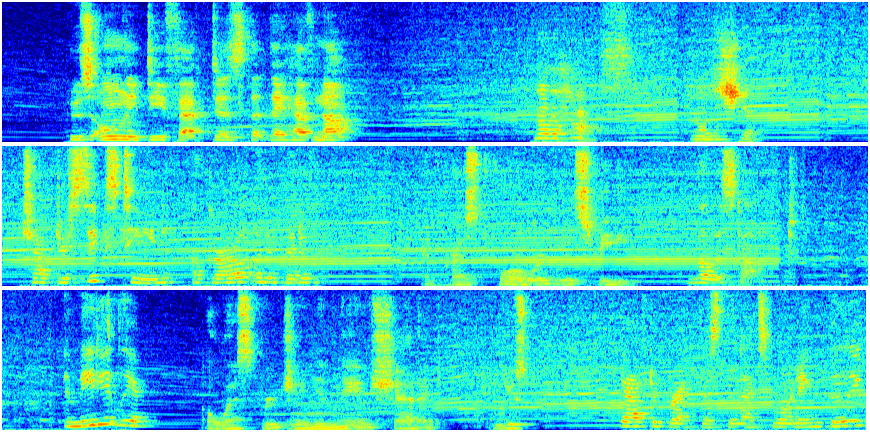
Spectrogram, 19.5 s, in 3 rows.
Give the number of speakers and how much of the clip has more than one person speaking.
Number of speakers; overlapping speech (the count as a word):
four, no overlap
